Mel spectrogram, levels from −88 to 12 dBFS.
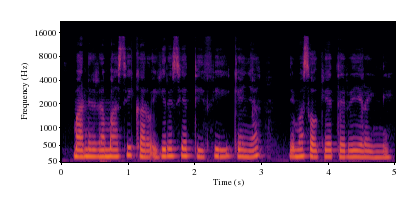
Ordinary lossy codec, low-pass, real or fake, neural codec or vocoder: MP3, 96 kbps; 14.4 kHz; fake; vocoder, 44.1 kHz, 128 mel bands, Pupu-Vocoder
